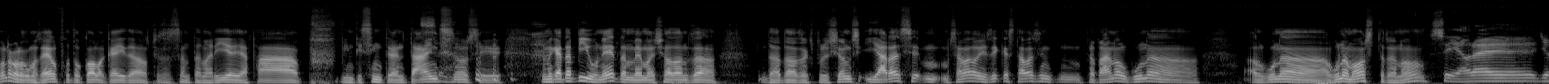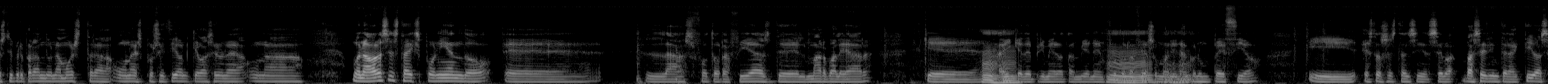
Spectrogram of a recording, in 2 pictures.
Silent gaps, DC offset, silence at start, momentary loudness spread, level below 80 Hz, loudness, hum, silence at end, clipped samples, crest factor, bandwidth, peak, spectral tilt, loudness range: none; under 0.1%; 0 s; 14 LU; -56 dBFS; -31 LUFS; none; 0 s; under 0.1%; 22 dB; 17.5 kHz; -8 dBFS; -5.5 dB/octave; 10 LU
